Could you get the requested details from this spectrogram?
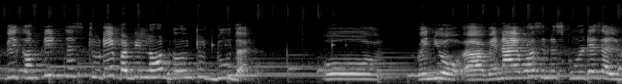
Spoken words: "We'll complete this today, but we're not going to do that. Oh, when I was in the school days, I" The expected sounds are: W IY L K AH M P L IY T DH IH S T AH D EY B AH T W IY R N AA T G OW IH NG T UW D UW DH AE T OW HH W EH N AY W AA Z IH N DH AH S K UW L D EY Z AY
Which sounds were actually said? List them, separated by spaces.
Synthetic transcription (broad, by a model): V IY L K AH M P L IY T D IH S T AH D EY B AH T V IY L N AA T G OW IH NG T UW D UW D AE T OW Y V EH N AY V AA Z IH N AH S K UW L D EY Z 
